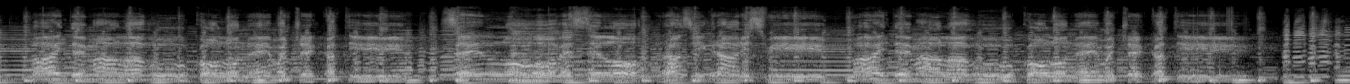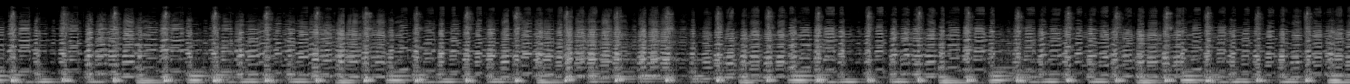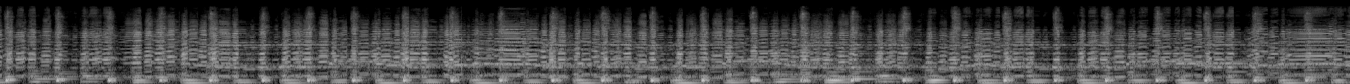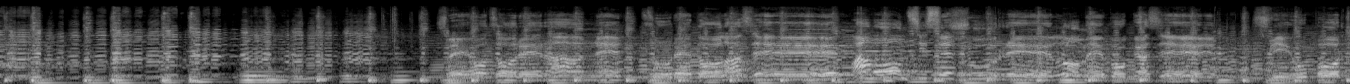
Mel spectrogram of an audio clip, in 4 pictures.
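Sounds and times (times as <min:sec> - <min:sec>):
accordion melody: 0:00.0 - 0:54.0
band accompaniment: 0:00.0 - 0:54.0.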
